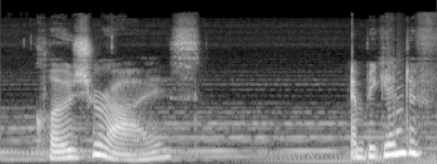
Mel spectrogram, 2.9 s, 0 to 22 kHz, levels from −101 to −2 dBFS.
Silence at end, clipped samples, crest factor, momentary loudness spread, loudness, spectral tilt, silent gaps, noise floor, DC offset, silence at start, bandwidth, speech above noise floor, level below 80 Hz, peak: 0 s; 0.2%; 14 dB; 23 LU; -13 LUFS; -5 dB/octave; none; -32 dBFS; under 0.1%; 0 s; 14 kHz; 21 dB; -46 dBFS; 0 dBFS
